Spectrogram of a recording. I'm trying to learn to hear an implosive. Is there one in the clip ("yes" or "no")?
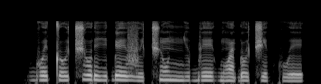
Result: yes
